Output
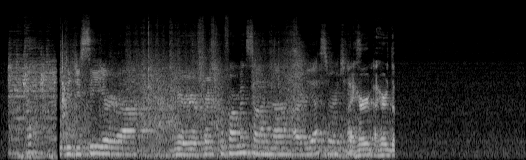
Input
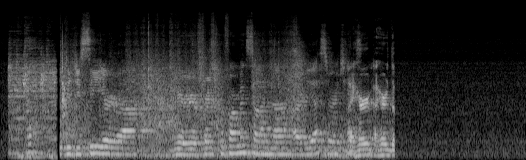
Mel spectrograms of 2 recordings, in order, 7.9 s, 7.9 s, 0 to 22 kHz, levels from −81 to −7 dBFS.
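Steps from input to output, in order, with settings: resampled via 32 kHz; trim -2 dB

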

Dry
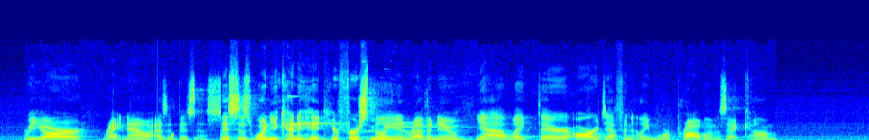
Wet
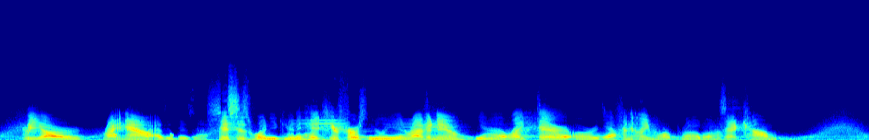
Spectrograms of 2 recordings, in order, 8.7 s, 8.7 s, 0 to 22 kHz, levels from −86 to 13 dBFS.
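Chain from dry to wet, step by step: harmony voices +3 st -2 dB; LFO low-pass sine 0.98 Hz 340–2000 Hz

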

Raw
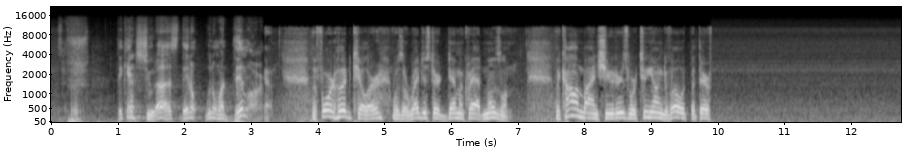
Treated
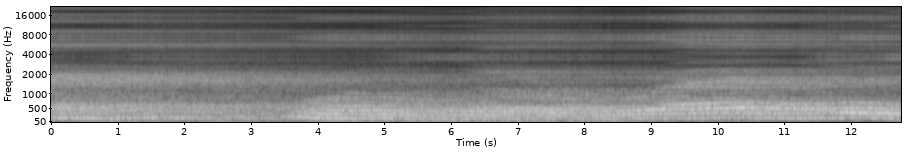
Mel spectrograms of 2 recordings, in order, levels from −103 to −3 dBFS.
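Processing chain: spectral sustain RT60 1.33 s; Paulstretch 18×, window 0.05 s, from 4.92 s; careless resampling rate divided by 6×, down filtered, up hold; trim -8 dB

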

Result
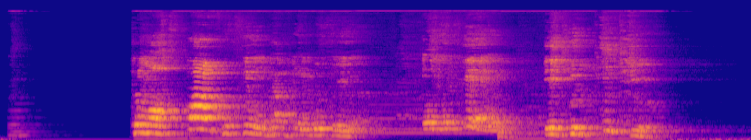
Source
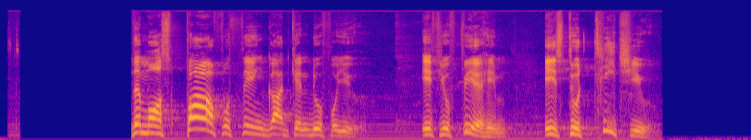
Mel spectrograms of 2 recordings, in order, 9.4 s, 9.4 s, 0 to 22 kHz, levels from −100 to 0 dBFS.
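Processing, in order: harmonic-percussive separation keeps harmonic; 4.40–6.23 s: frequency shift +170 Hz; two-slope reverb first 0.67 s, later 2.3 s, from -26 dB, DRR -7 dB; trim -7.5 dB

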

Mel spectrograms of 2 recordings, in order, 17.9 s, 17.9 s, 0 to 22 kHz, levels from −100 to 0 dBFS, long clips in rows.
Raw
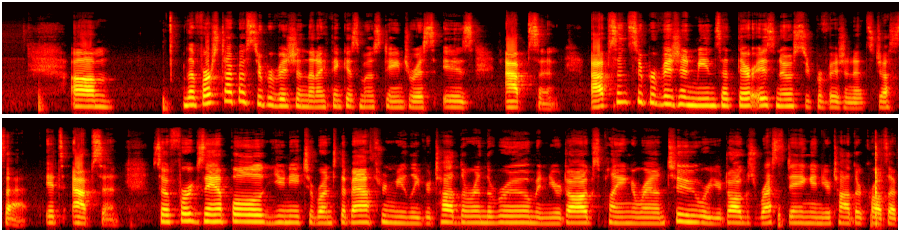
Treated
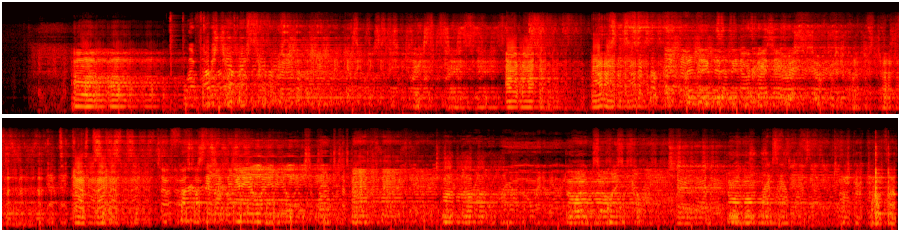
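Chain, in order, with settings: backward echo that repeats 167 ms, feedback 60%, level -2 dB; 5.40–5.91 s: peaking EQ 3.1 kHz -14 dB 2.3 oct; spectral gate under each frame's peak -10 dB weak; feedback comb 480 Hz, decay 0.42 s, mix 70%; feedback delay 125 ms, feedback 45%, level -8.5 dB; trim +2.5 dB

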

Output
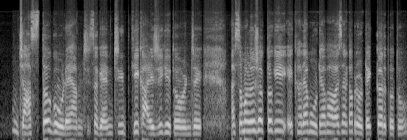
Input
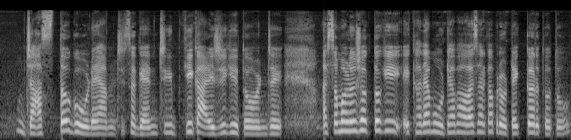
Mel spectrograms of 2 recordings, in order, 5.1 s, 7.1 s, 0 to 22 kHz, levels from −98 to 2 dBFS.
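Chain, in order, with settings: waveshaping leveller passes 2; tempo 1.4×; trim -5 dB

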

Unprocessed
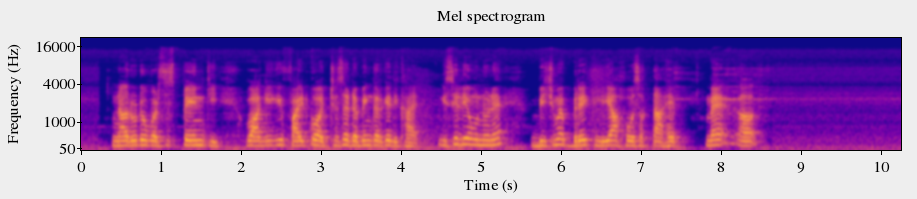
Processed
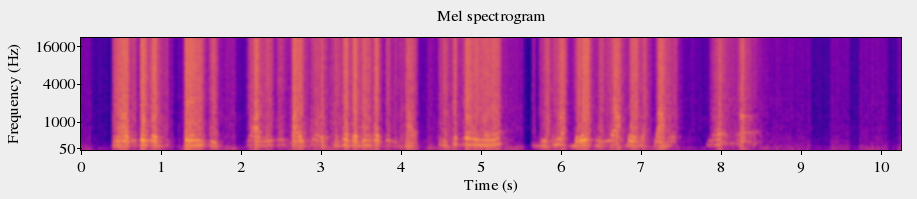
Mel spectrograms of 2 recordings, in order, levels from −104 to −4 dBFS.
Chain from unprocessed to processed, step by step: careless resampling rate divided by 6×, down none, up zero stuff; trance gate "x..xx.xxx.xxxxx" 125 bpm -12 dB; 5.67–7.98 s: phase dispersion highs, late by 46 ms, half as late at 550 Hz; sampling jitter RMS 0.11 ms; trim -3 dB

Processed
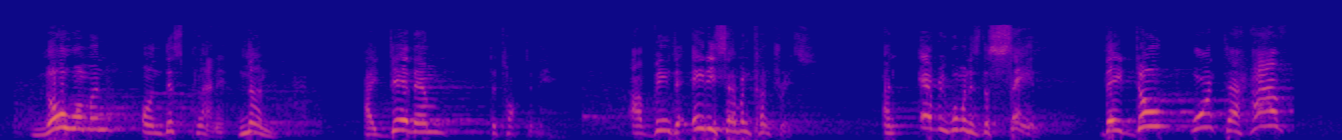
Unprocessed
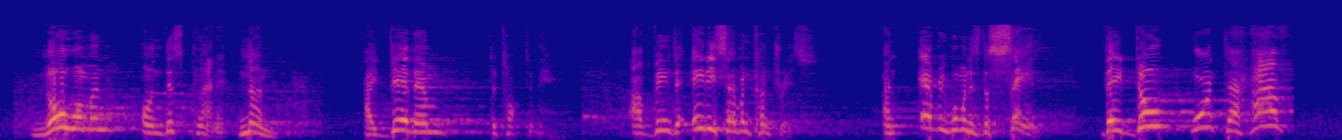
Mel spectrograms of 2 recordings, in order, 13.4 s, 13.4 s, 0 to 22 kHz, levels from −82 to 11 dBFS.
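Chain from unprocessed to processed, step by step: 6.68–7.58 s: bass shelf 110 Hz +11.5 dB; trim -7.5 dB

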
